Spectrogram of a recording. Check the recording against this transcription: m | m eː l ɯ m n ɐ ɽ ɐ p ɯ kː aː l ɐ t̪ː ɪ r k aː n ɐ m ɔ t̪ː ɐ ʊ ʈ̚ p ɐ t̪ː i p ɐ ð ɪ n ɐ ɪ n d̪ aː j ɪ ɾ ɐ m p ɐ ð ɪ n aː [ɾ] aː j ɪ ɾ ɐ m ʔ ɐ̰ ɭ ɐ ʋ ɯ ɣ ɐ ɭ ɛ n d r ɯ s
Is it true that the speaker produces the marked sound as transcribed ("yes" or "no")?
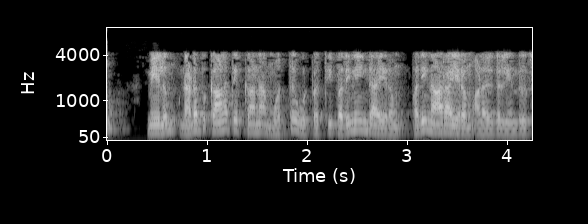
yes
